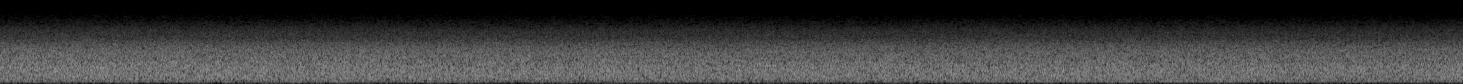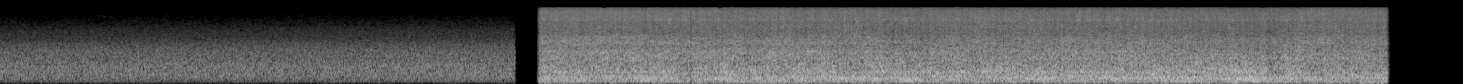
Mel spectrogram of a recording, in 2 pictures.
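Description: Steady rain hiss with no thunder claps. About twenty seconds in it cuts to a louder, brighter downpour, which stops abruptly shortly before the end.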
